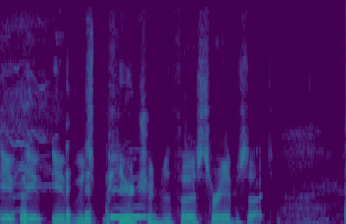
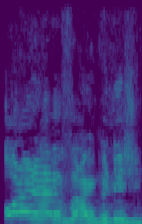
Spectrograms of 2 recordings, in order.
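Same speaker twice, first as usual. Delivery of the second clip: high, raised acted outburst; exasperated protest; 11 semitones higher, 4 dB louder, faster than usual. Passenger refusing priority boarding help, exasperated outburst. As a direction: blow up at being told you have a condition.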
